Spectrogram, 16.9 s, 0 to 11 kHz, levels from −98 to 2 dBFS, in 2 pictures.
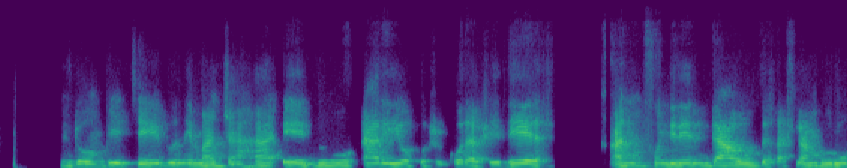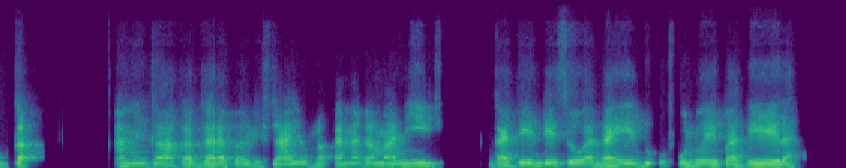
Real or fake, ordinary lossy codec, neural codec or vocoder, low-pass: fake; Opus, 16 kbps; codec, 24 kHz, 1.2 kbps, DualCodec; 9.9 kHz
